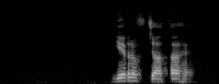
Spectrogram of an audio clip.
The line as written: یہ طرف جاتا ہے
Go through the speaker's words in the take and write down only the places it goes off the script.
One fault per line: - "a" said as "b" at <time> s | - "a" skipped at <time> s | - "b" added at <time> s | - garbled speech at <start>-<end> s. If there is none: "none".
none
